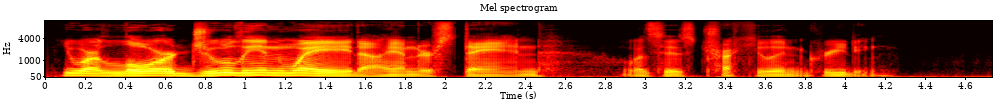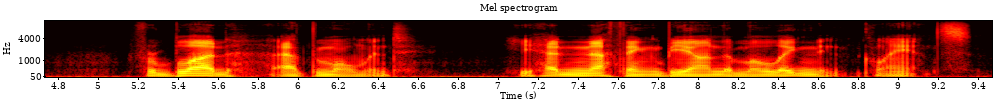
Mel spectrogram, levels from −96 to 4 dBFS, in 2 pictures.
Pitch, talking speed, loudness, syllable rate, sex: 100 Hz, 145 wpm, -18 LUFS, 4.7 syllables/s, male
